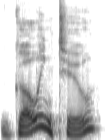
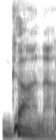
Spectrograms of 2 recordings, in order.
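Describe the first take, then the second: First: Both words are said fully and clearly. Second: The words are blended into one short word.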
